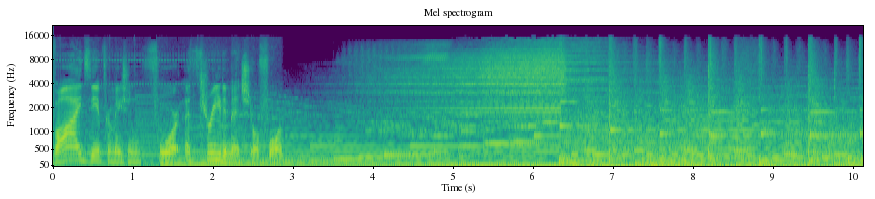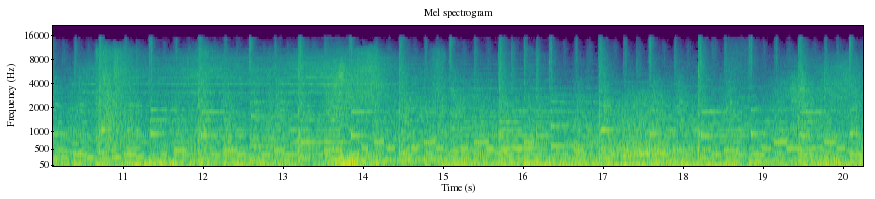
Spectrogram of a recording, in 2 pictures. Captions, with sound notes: That provides the information for a three-dimensional form. [whooshes]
